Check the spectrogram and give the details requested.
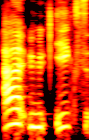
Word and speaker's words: au: Donc, ça se prononce de la même manière qu'au pluriel, au.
